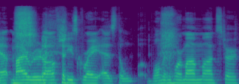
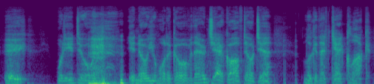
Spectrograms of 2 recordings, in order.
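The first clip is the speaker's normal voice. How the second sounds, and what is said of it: Hormone monster character voice. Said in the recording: “you do a pretty good hormone monster impersonation ... it's spot on, man. I mean, it's really good stuff.”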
